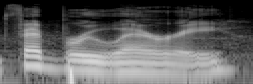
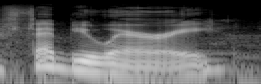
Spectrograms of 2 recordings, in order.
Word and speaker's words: February: first r as in February others sort of ignore that first R and lean into the U like February hopefully you'll be relieved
